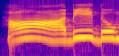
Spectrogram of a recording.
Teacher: तनवीन के बाद इदगाम मीम आया है तो दाल को मीम से मिलाकर गुन्ने के साथ पढ़ेंगे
